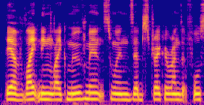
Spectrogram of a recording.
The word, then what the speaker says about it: Zebstrika: Is it Zebstrika? – Yeah. – That's You're saying it right.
